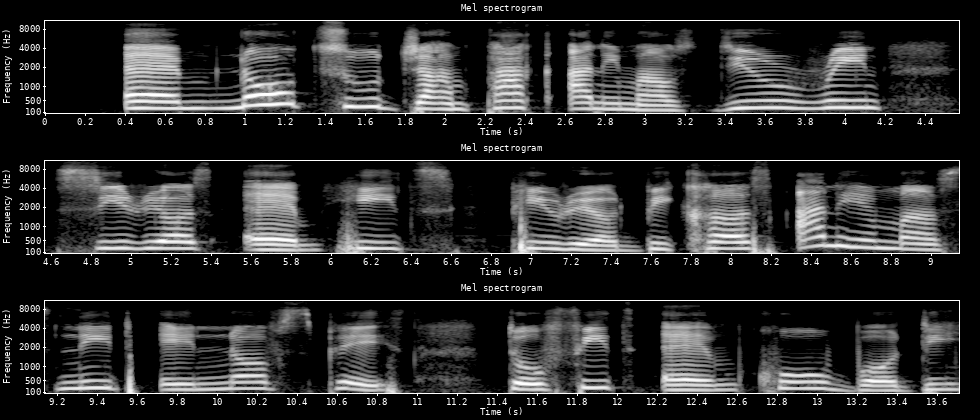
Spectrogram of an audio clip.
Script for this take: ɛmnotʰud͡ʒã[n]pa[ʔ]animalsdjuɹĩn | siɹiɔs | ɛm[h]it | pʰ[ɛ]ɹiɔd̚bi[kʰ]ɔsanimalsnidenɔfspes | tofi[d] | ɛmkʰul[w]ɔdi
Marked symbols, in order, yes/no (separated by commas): no, no, yes, no, yes, no, no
